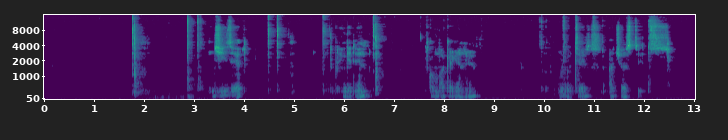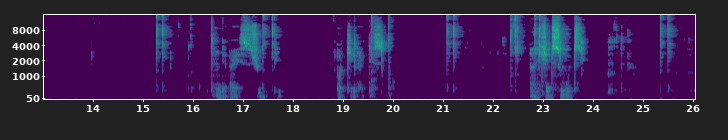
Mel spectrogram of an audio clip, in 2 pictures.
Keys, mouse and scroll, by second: 3.0 g, 5.8-15.6 drag, 10.1 r, 19.8 g, 22.5-26.0 right drag, 25.6-26.0 drag.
